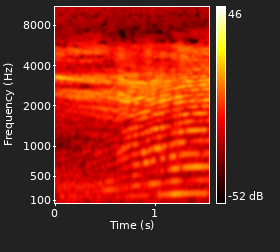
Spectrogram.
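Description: A single long, loud cow moo with a low droning tone that rises slightly in pitch as it stretches on. No one speaks.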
